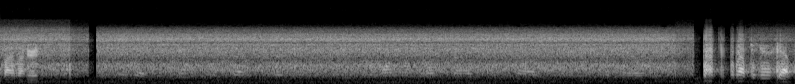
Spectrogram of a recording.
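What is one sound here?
Static hisses steadily from a handheld radio, then cuts off.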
